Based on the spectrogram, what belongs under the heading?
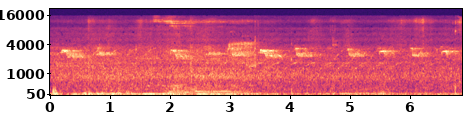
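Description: A small bird singing the same short two-part high note over and over, about twice a second, over a low rumble of wind on the microphone.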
